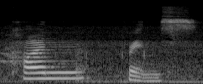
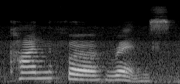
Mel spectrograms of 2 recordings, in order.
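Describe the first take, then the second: First: The middle vowel is dropped, giving two syllables. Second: The middle vowel is heard, giving three syllables. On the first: "if you're going to apply the American accent" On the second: "If you're going to read this normally, it's it sounds like this"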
